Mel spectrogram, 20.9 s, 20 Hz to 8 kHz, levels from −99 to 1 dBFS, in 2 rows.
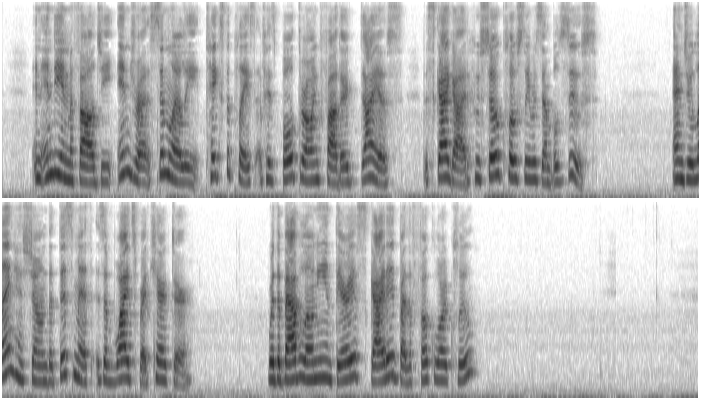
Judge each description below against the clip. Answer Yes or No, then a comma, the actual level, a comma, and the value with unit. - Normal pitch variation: Yes, average, 3.4 semitones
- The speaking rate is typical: No, slow, 125 wpm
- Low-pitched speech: No, high, 220 Hz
